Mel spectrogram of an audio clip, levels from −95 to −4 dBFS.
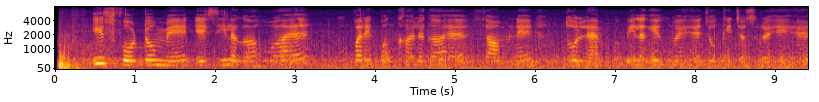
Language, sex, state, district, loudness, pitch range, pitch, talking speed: Hindi, female, Haryana, Charkhi Dadri, -23 LUFS, 210-230 Hz, 220 Hz, 145 wpm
